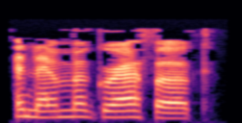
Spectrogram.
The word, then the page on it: anemographic: British English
